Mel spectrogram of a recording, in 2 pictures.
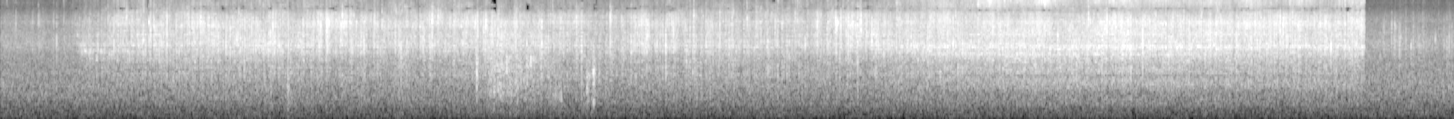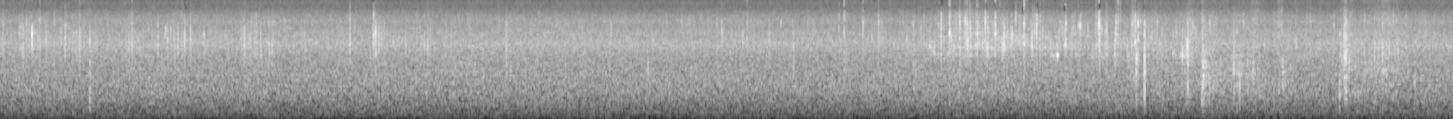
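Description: Okonomiyaki sizzling in a frying pan over a campfire as sauce is brushed onto it: a loud, even hissing sizzle that cuts off abruptly about halfway through, leaving a quieter hiss. The sizzle swells again near the end, with a few crackles.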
